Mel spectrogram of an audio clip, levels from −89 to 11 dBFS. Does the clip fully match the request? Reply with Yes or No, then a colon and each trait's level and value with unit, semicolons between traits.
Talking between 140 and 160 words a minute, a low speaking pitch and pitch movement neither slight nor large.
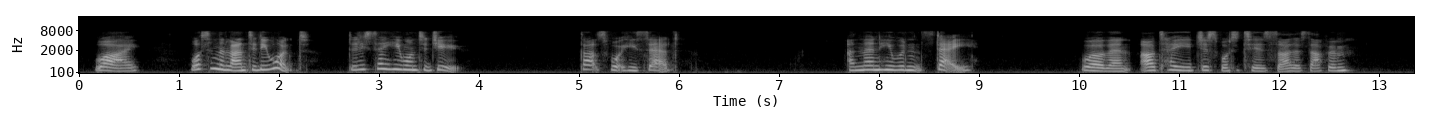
No: average, 155 wpm; very high, 255 Hz; average, 4.0 semitones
